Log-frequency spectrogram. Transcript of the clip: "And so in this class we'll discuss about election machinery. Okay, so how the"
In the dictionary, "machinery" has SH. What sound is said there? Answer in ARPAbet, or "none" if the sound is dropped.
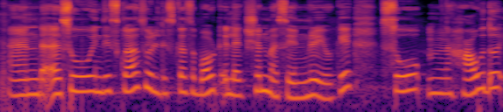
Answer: S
